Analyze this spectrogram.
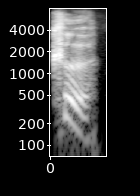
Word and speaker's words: could: We do not pronounce it in this word. And instead of saying coo, it's an sound. Could.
